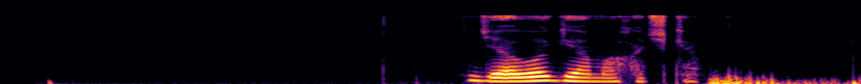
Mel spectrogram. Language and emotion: Russian, neutral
